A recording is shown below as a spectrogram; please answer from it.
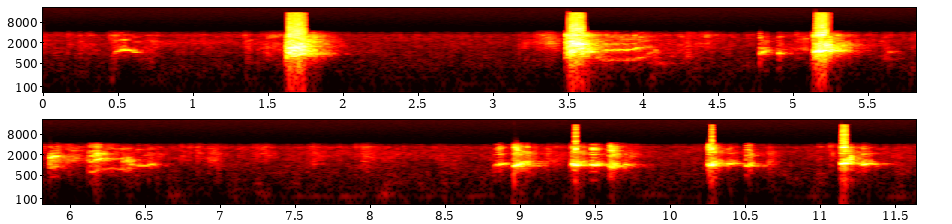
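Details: A small half Boston Terrier, half French Bulldog puppy, still too small to come downstairs, answers coaxing with scattered high yips and short whines, some in quick clusters of three or four, in a quiet room.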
